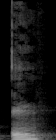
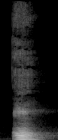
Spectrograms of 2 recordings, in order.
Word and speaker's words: an: It's pronounced an. That's only one sound. You don't care about the N, you don't care about the S, you just pronounce it an. An is a sound that comes from your nose.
